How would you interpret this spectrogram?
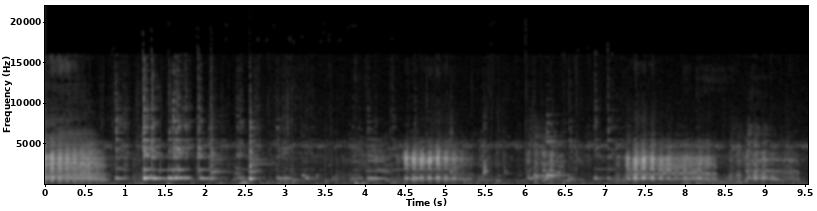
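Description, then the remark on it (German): Several goats bleat repeatedly, their wavering cries rising over a steady jangle of shepherds' metal herd bells, with no voices present. “Auf diese Weise erkannten sie ihre Herden und waren in der Lage, verlorene Schafe oder Ziegen im Unterholz zu finden.”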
